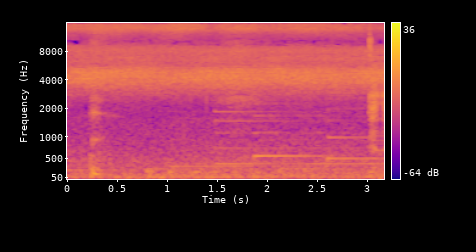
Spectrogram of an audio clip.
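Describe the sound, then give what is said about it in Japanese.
A dense, steady buzzing drone fills the air, many minminzemi (robust cicadas) singing together outdoors, with a constant high hiss and faint shifting tones layered throughout, no voices present. “いよいよミンミンゼミの声もいい感じになってきました聞こえますかどれだけの命がこの交響曲を奏でてくれているんでしょうね嬉しくなります”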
